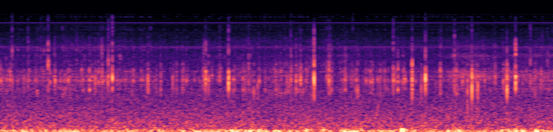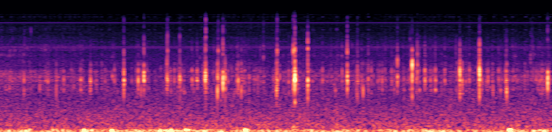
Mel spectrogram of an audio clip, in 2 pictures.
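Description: Kayak paddle strokes in shallow sea water: the blades dip and splash, and water drips off them as a steady scatter of small clicks and splashes, over a low uneven rumble.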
